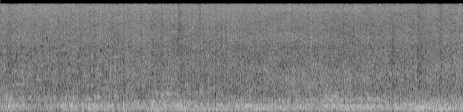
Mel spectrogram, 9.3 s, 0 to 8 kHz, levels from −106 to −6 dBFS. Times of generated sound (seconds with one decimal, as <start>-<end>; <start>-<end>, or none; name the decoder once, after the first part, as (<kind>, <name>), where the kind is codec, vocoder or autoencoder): 2.5-7.3 (codec, SNAC)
